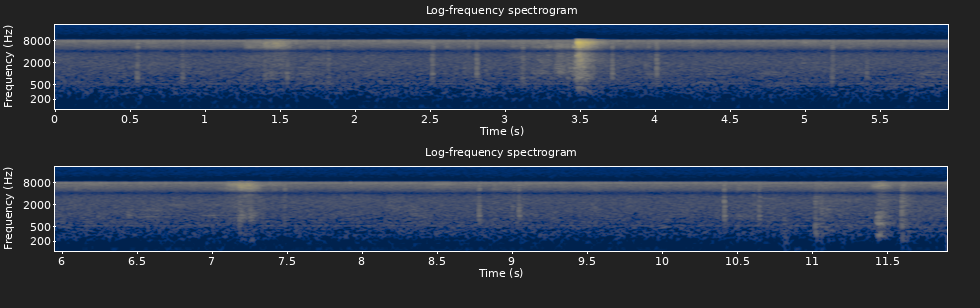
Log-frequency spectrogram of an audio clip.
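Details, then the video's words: Tiny Chihuahua Max, weighing two and a half pounds, lets out one sudden burst of a sneeze, with a softer snort a few seconds later and light clicking noises in an otherwise hushed room. "Sneezing Chihuahua"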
